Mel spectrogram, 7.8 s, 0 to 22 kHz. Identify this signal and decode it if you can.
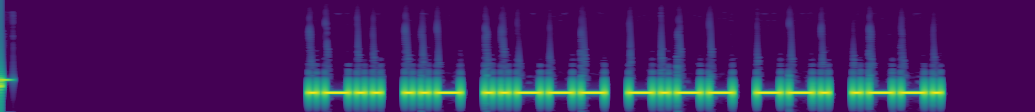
Morse code, heard as a keyed tone, about 20 wpm, 700 Hz. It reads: LU2YGP
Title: DXCC-100 Call Signs - 6 Characters - 20wpm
